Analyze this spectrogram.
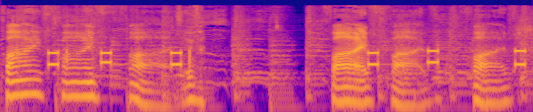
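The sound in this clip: Mobile phone keypad dialing tones: several short, steady two-note beeps tapped out in an uneven rhythm, with a voice heard alongside and between them.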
